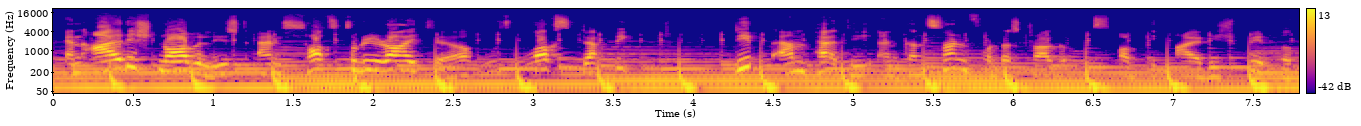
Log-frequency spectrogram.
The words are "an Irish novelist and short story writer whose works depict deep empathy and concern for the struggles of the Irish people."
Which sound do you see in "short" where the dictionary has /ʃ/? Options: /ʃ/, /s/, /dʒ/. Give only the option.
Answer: /s/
